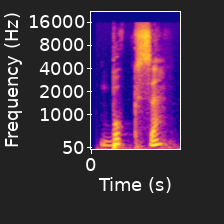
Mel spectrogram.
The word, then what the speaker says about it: bukse: Sometimes the letter U will sound like O. Examples of this are ungdom, bukse.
